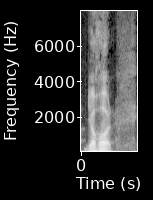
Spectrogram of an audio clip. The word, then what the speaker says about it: Johor: Johor.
